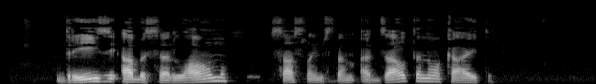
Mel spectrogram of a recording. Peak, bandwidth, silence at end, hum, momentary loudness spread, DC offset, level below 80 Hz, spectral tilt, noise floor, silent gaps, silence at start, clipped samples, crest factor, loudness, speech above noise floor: -2 dBFS; 10.5 kHz; 1.05 s; none; 12 LU; under 0.1%; -62 dBFS; -6 dB/octave; -65 dBFS; none; 0.55 s; under 0.1%; 22 dB; -22 LUFS; 44 dB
